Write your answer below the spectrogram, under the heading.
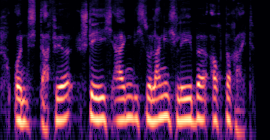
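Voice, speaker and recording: Somewhat breathy and dark, mellow in tone, a man with a fairly high pitch speaks at a moderate pace. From Wuppertal, Germany. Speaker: politician, member of parliament. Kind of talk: interview. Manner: hesitant, many fillers.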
